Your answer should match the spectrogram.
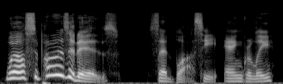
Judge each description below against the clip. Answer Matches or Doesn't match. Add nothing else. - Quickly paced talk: Doesn't match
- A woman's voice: Matches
